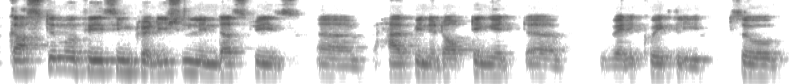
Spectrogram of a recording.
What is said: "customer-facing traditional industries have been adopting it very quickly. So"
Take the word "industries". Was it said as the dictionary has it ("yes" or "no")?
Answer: yes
